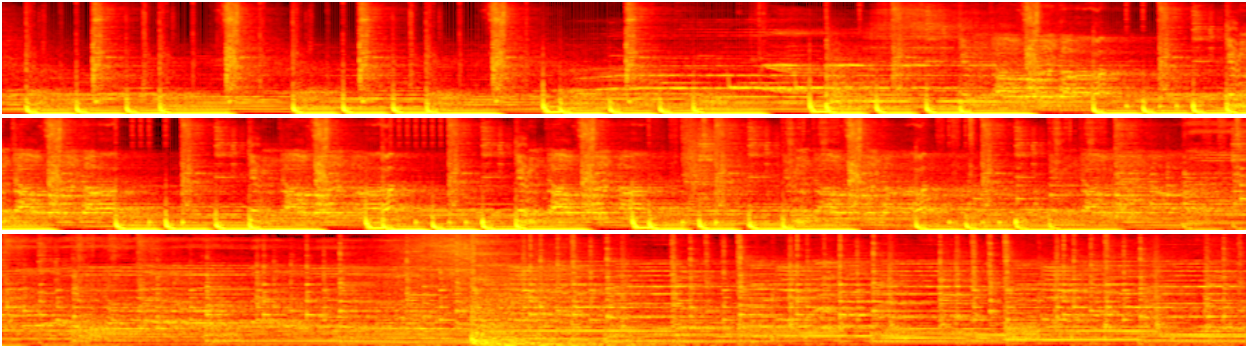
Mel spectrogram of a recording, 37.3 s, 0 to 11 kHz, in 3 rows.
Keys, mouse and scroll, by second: 6.6 ctrl+c, 7.7 click, 10.6 ctrl+v, 11.4 Return, 13.1 v, 13.8-14.8 drag, 15.3-18.4 alt+drag, 18.9-20.8 alt+drag, 20.8-22.7 alt+shift+drag, 25.3-27.5 alt+shift+drag, 30.8 click, 36.2 click.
